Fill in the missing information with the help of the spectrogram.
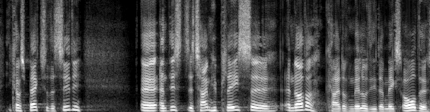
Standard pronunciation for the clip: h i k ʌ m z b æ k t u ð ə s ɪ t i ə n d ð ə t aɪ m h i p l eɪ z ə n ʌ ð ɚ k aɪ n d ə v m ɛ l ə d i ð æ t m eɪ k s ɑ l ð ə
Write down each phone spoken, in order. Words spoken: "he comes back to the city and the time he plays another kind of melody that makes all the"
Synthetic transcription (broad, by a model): h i k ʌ m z b æ k t u ð ə s ɪ t i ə n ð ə t aɪ m h i p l eɪ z ə n ʌ ð ɚ k aɪ n d ə v m ɛ l ə d i ð æ t m eɪ k s ɑ l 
